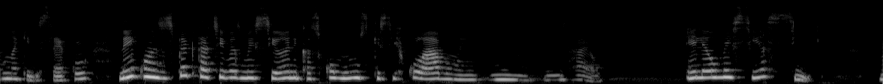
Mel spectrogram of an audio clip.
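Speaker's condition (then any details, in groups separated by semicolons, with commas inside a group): No condition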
